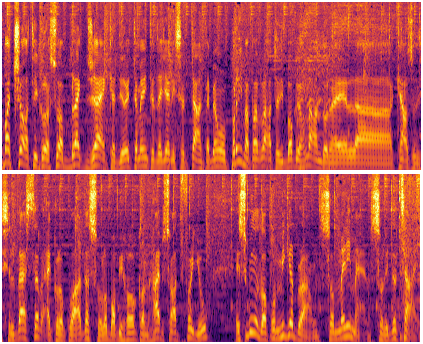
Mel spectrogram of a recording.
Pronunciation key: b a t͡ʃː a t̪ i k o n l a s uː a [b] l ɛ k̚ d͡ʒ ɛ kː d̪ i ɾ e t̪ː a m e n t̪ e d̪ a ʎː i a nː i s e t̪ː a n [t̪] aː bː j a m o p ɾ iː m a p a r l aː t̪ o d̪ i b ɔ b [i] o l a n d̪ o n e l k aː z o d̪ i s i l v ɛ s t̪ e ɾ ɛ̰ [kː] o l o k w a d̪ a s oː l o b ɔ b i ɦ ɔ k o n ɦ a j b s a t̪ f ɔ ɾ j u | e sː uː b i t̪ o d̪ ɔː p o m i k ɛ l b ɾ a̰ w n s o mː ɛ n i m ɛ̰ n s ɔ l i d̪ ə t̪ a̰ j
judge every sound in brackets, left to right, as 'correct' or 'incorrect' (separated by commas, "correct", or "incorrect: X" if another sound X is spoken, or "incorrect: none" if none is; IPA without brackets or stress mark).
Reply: correct, correct, correct, correct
